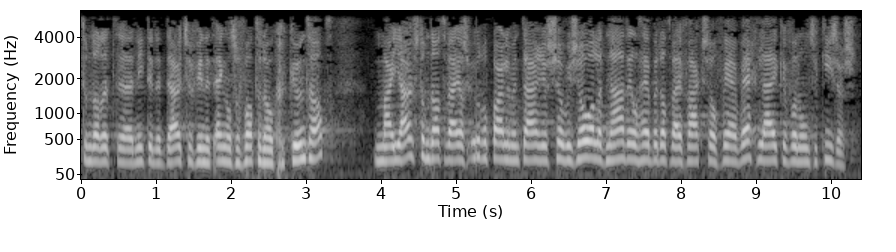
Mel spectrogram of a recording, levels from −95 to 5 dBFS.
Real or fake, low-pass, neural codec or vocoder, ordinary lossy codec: real; 5.4 kHz; none; none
